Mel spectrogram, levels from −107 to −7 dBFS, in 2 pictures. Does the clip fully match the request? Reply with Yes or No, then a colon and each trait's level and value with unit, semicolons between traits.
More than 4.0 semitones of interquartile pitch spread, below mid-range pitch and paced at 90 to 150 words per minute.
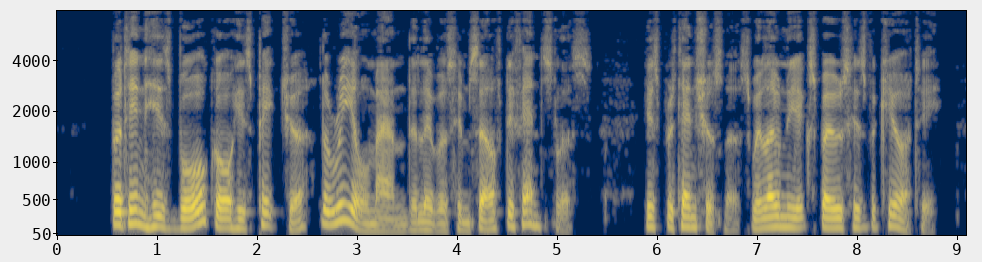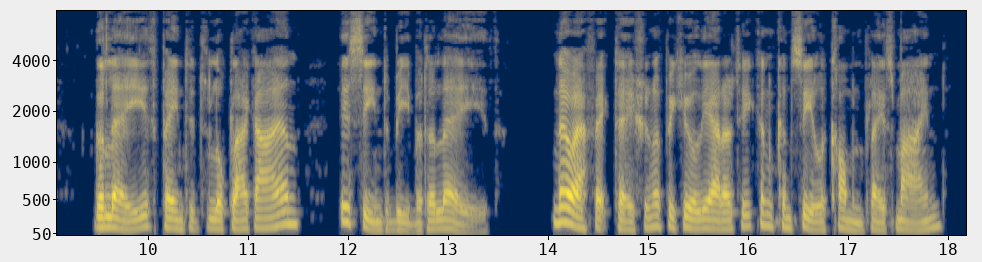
Yes: average, 4.9 semitones; low, 125 Hz; average, 140 wpm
